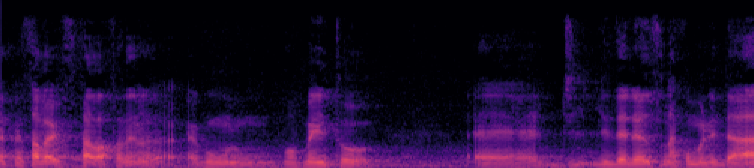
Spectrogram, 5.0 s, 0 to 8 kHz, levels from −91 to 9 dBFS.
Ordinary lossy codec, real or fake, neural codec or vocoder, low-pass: none; fake; vocoder, 44.1 kHz, 80 mel bands, Vocos; 7.2 kHz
